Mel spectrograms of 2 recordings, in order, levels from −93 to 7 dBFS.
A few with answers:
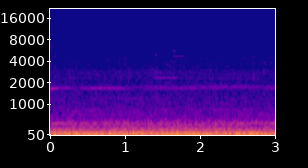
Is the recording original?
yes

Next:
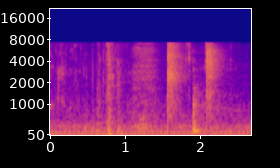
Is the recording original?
yes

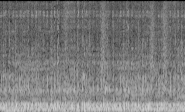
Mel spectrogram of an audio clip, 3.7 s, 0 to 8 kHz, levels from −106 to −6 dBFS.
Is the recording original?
no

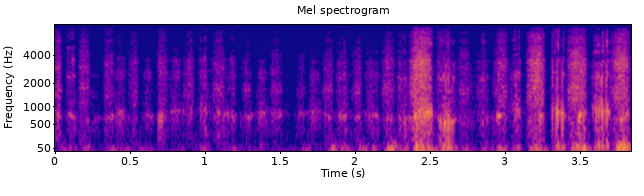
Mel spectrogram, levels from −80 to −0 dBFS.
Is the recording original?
yes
